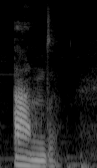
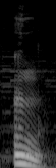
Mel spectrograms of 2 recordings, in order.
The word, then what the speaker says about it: and: Alors, si je le prononce complètement, toutes les lettres, ça fait and. Mais en réalité, on prononce un.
